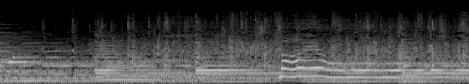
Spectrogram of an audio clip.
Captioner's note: audience applauds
